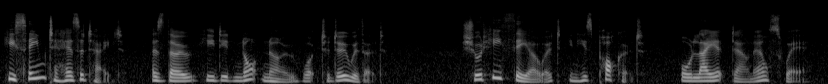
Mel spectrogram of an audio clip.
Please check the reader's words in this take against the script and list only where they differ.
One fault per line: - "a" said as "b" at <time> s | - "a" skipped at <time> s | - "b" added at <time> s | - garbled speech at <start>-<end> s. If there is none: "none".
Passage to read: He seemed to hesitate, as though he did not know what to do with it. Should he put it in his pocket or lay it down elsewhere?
- "put" said as "theo" at 5.0 s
